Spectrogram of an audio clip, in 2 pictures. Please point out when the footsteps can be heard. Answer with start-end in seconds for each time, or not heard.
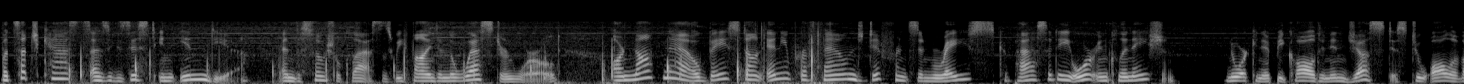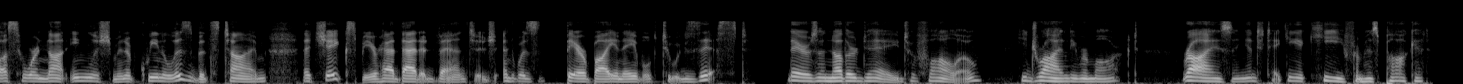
0.7-8.3.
